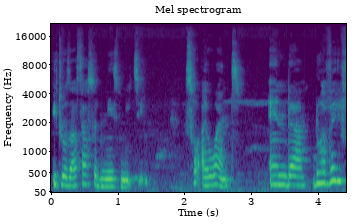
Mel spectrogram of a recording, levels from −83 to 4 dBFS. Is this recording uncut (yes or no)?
yes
